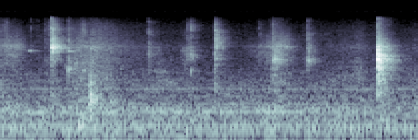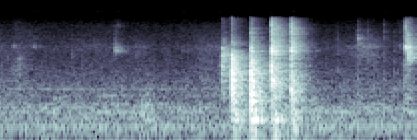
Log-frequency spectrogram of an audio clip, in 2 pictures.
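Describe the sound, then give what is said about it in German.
Three eggs go into a bowl of grated potato, flour and onion: scattered light kitchen clicks and taps, then a quick cluster of several sharp knocks near the end. No one talks. “Jetzt haben wir unsere zerriebene Kartoffel, Mehl und Zwiebeln. Und jetzt darf man rein drei Eier.”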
